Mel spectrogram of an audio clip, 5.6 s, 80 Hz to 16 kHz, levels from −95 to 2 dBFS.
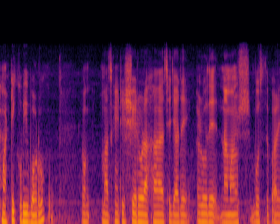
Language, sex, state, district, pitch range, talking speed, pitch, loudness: Bengali, male, West Bengal, Jhargram, 120-130 Hz, 170 wpm, 125 Hz, -28 LUFS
